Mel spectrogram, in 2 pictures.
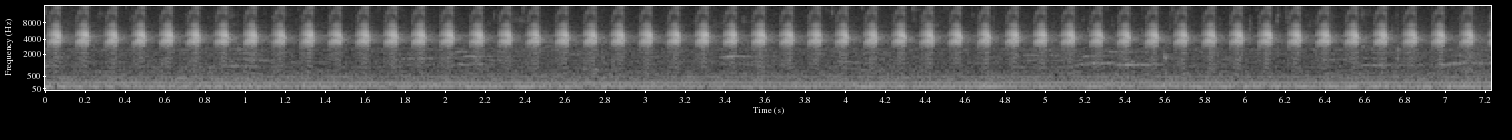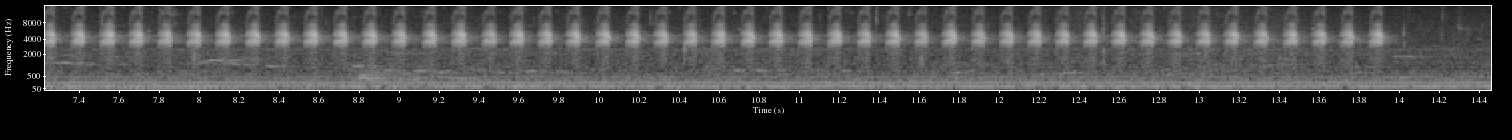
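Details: San Cristobal strawberry poison frog giving a long, steady train of quick buzzy chirps, roughly three and a half per second, high-pitched and even, stopping abruptly near the end; faint low background hum.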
